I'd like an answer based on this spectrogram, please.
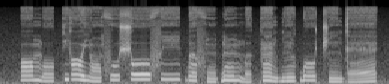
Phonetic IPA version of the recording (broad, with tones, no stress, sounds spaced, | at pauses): ɔ˧ m oː˨ k j ɔ˦˨ j ɔ̃˨ f u˦ ʃ oː˦ f iː˦ ɓ ə˧ f ũ˨ ɓ ũ˦ m ə˨ k ɛ̃˦˨ ɡ͡b ĩ˧ l ɓ o˦ t͡ʃ ĩ˧ ɡ ɛ˨˦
